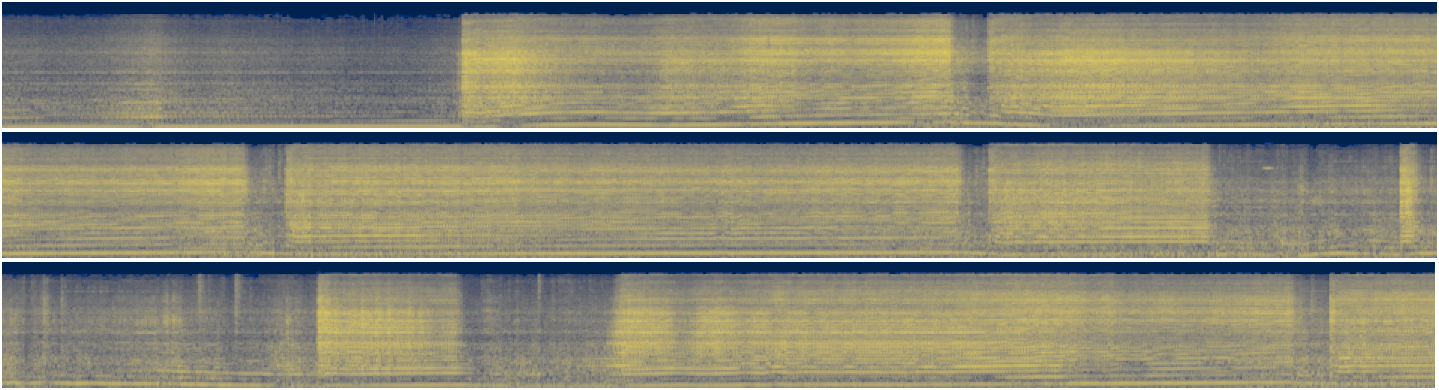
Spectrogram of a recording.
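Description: Opel Astra rally car's engine heard from inside the cabin. The revs are held steady for about three seconds, then the engine pulls away hard at full throttle and climbs through the gears, each shift a sudden drop in pitch. Later the pitch falls and rises again as it slows and re-accelerates through the stage.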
